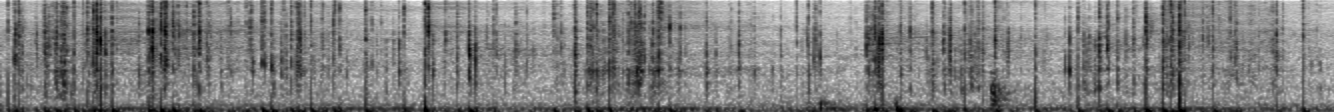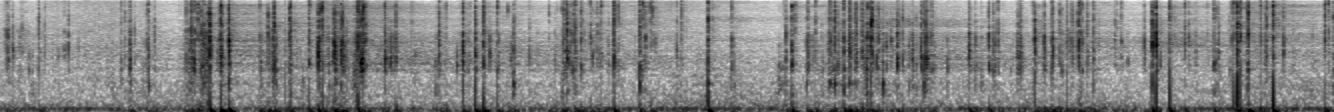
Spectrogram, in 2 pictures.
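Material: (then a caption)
Plastic film. A small, thin, flexible pinkish-purple soft plastic film packet from a GoPro accessory box is held between the fingertips of both hands above a wooden table and crinkled. Dense, bright crackling and rustling fills the clip with many quick snaps, over a faint steady low hum.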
